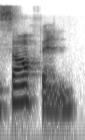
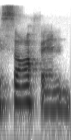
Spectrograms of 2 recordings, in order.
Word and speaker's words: soften: It's funny you pronounce the T in soften. I would say soften.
